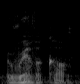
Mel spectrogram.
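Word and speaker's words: Revachol: forever call he pronounces rivercon with a hard K unlike other people I have a call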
